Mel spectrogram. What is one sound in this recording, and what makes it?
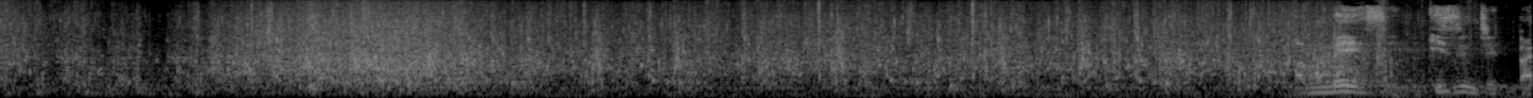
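Water splashes and sloshes as someone swims.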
